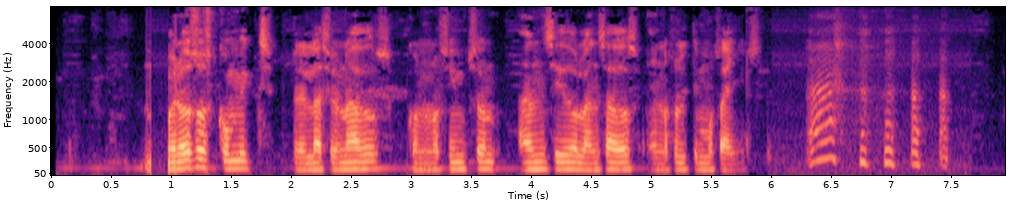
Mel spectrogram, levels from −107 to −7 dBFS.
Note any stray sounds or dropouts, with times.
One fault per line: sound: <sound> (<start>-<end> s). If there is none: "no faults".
sound: dropout (0.8-1.0 s)
sound: laugh (6.3-7.5 s)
